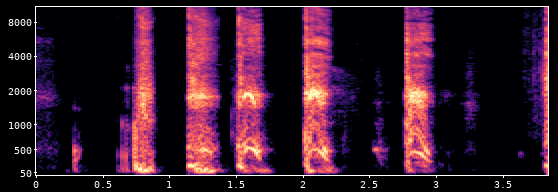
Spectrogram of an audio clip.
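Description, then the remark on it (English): A series of harsh coughs, about six bursts in uneven rhythm, with short throat-clearing rasps between them and no talking. “I used your coughs as a cover for me to pick up the crinkly ice.”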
